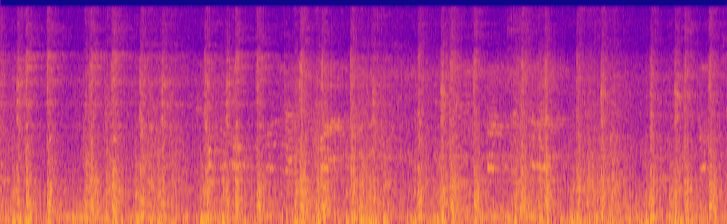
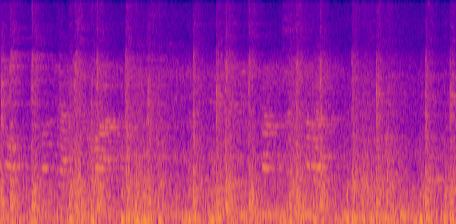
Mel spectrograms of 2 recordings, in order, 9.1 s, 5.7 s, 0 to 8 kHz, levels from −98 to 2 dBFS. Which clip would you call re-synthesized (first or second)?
first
